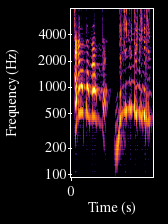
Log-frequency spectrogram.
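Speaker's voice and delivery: very high, gargled sped-up gobble; drowning turkey gobble. Retold or imitated. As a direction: gobble like someone drowning, fast. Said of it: "sounds like somebody's drowning, but sped up".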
